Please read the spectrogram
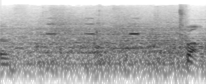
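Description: About four short, high beeps from a Life Fitness treadmill console as the incline-up button is pressed repeatedly, over the steady whir of the running treadmill.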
